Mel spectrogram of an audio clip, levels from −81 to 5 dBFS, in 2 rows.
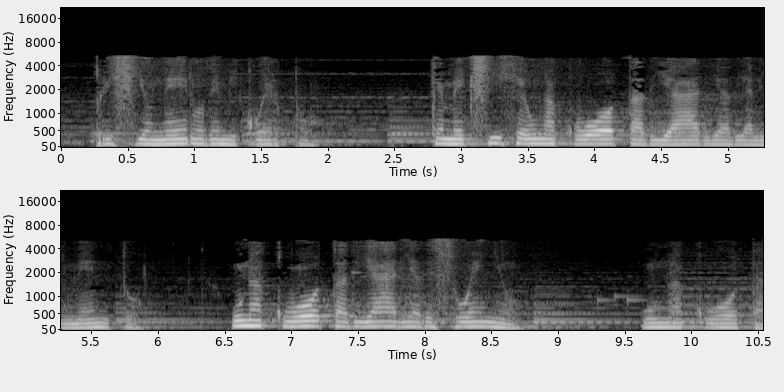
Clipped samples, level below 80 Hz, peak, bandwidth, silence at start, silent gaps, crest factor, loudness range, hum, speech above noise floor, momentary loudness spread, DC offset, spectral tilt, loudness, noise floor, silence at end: under 0.1%; -50 dBFS; -2 dBFS; 5.4 kHz; 0 s; none; 16 dB; 2 LU; none; 24 dB; 18 LU; under 0.1%; -9 dB/octave; -19 LUFS; -42 dBFS; 0 s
